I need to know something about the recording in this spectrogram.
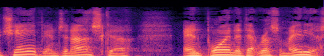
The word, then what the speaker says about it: Asuka: And finally, you know, when it was all said and done, Asuka, well, I always pronounce her name wrong, Asuka.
